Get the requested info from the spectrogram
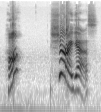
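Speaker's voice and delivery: high loud startled huh, then a shrug; surprised huh. Acted. Mion startled by Keiichi's request, then agreeing. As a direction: sound caught off guard.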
